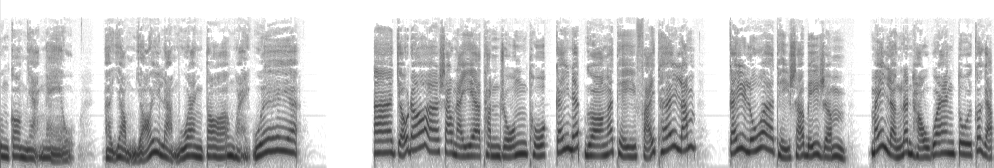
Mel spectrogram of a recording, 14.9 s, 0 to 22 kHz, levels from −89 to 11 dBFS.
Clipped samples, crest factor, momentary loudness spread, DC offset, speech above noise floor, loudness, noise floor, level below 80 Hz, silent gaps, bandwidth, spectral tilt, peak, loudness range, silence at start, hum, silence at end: under 0.1%; 12 dB; 5 LU; under 0.1%; over 77 dB; -14 LUFS; under -90 dBFS; -56 dBFS; 4.90-5.55 s; 13.5 kHz; -6 dB/octave; -2 dBFS; 2 LU; 0 s; none; 0.05 s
